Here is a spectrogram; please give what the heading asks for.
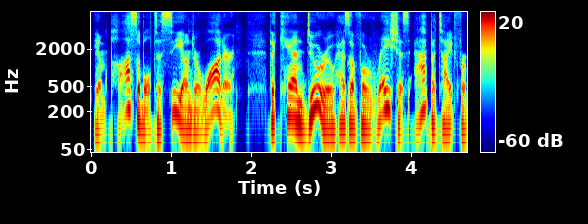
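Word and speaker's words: candiru: The worst thing about swimming in the Amazon is the tiny kanduru fish pronounced kanduru.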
